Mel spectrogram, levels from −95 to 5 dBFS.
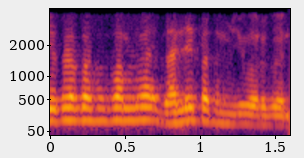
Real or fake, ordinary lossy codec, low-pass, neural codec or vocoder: real; none; 3.6 kHz; none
